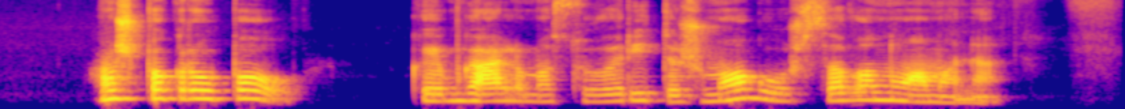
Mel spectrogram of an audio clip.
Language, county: Lithuanian, Kaunas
